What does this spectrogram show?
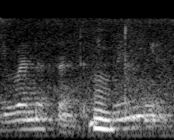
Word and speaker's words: evanescent: How to pronounce it? Evanescent. Evanescent.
